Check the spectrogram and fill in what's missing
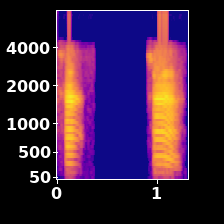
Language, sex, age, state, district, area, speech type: Bengali, male, 45-60, West Bengal, Jhargram, rural, conversation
